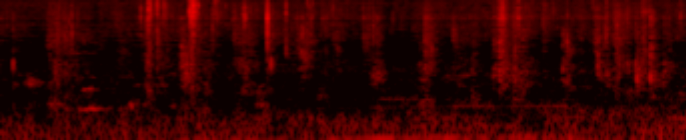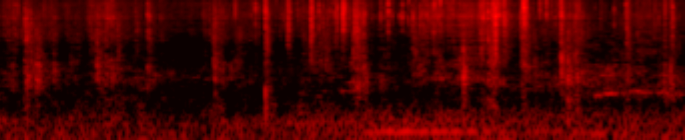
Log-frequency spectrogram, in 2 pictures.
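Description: Footsteps crunching and scuffing on a dirt floor littered with wood debris, as irregular clicks and crunches, over a faint low hum.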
